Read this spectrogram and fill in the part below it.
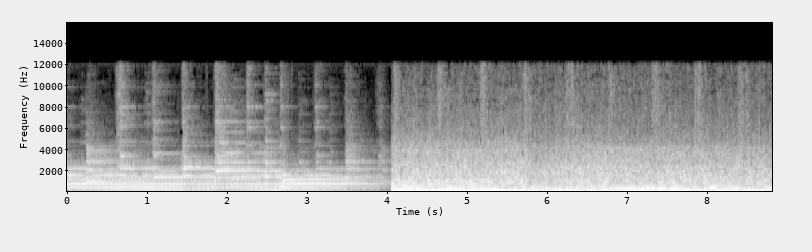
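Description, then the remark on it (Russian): Church bells of the Yeysk diocese toll a memorial funeral peal at noon in memory of those who fell in the Great Patriotic War, clear struck notes ringing out with long humming overtones, then a louder, denser clamor of several bells swells in and continues without pause. No one speaks. “В полдень скорбного дня во всех храмах и монастырях Ейской епархии звучал заупокойный колокольный звон в память о павших в годы Великой Отечественной войны.”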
